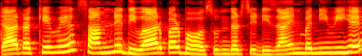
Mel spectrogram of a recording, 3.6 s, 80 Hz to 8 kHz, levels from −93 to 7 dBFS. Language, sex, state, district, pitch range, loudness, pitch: Hindi, female, Uttarakhand, Tehri Garhwal, 215-285 Hz, -15 LUFS, 250 Hz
